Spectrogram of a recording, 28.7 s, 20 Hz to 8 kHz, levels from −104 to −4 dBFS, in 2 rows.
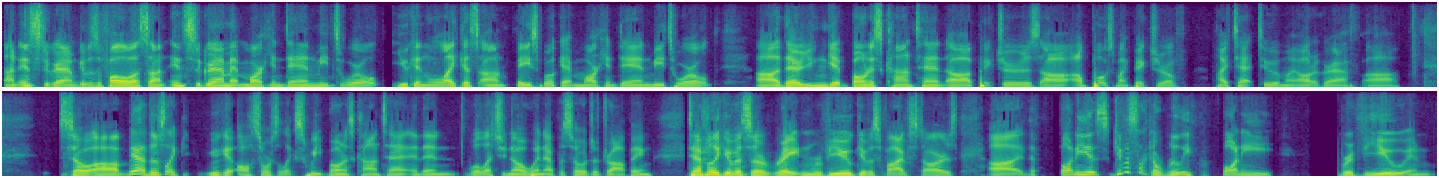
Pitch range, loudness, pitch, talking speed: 125-150 Hz, -21 LUFS, 135 Hz, 195 wpm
